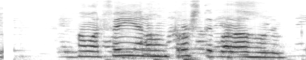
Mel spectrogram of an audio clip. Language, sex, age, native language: Icelandic, male, 13, Icelandic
